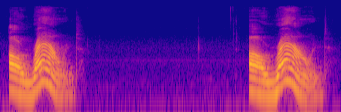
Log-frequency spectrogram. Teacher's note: Now the second syllable is the primary stress syllable. Round is louder and longer with a clearly understandable vowel sound.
